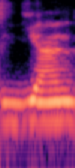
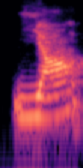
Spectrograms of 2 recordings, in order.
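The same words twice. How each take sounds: First: It is said with an English pronunciation. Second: It is said with a Chinese pronunciation. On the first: The speaker calls it wrong. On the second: The speaker calls it right.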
